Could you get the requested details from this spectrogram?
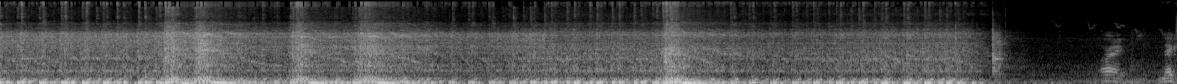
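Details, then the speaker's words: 2006 Ducati Monster S2R 800 V-twin, first run in many years after fuel pump replacement and injector cleaning: lumpy V-twin idle with crisp throttle blips, then shuts off; runs clean and healthy. "sounds like a ducati to me look at that"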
